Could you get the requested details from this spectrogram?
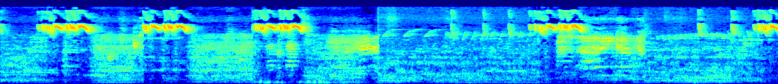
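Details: Pied triller, known locally as mantenan gunung, just beginning to sing in short phrases: bursts of high, sharp, buzzy chirps repeated every one to two seconds, with a louder, lower chattering phrase near the end.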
